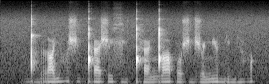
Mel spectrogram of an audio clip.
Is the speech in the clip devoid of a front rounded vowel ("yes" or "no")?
no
